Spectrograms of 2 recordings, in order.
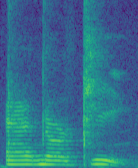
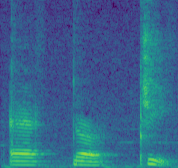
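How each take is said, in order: First: Slow, drawn-out Energy; Energy dwelt on slowly; stress on Energy. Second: Very slow, drawn-out Energy; Energy held long and slow; stress on Energy. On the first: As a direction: stretch out Energy for emphasis. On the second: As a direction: lean hard on Energy, stretched. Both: Shown as a demonstration. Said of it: "that is energy, people".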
